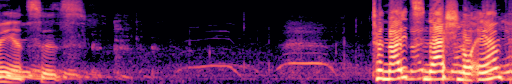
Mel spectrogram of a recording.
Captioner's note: cheering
